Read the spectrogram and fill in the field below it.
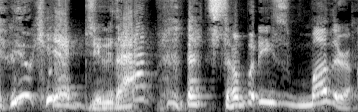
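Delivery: high, laughing mock protest. Storyteller objects to the bartender in a high laughing voice. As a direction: squeak out a shocked objection. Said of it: "I'm like".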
